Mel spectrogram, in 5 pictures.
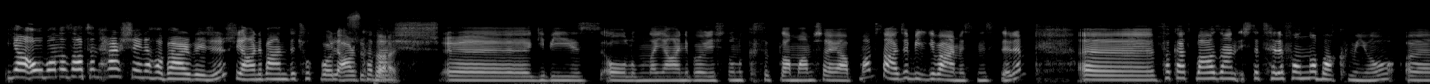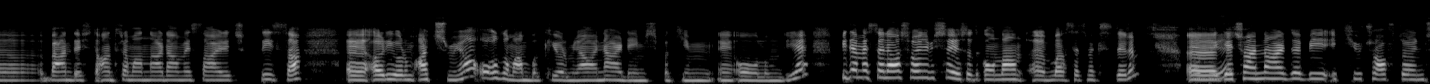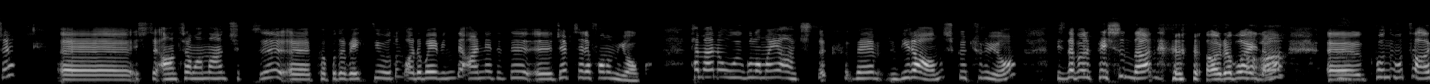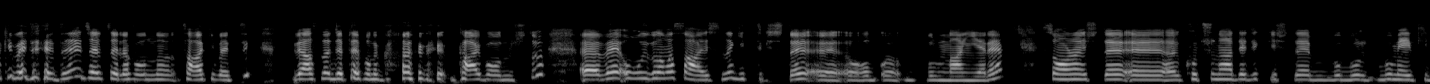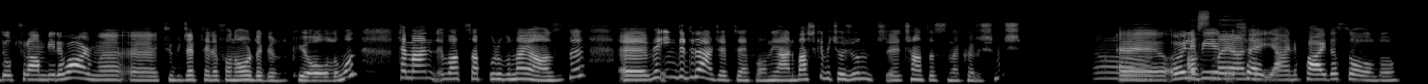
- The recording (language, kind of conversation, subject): Turkish, podcast, Bir yolculukta kaybolduğun bir anı anlatır mısın?
- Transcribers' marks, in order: other background noise; chuckle; laughing while speaking: "ede"; laughing while speaking: "kay"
